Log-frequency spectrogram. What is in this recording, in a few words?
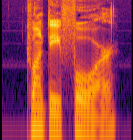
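"twenty four", English, male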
